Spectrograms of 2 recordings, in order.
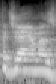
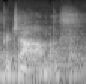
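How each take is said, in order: First: It is said in a plain everyday way. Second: It is said in a posh, pretentious way. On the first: This is the speaker's normal way of saying it. "I say pajamas" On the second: The speaker is being pretentious. "when I'm being pretentious"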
